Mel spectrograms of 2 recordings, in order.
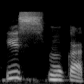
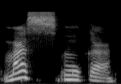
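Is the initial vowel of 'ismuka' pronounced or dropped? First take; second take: pronounced; dropped. First: The word starts with an audible 'i' vowel. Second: The 'i' vowel drops, linking straight from 'ma'. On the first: The word is read on its own. "kalau anak baca sendiri, berdiri sendiri, hamzah wasalnya terbaca" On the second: The word is read joined to the word before. "kalau kita baca lanjut, dari ma, maka hamzah wasalnya hilang"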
